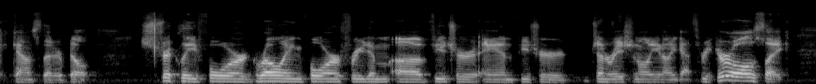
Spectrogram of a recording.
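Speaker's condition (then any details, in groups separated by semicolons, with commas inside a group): No condition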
